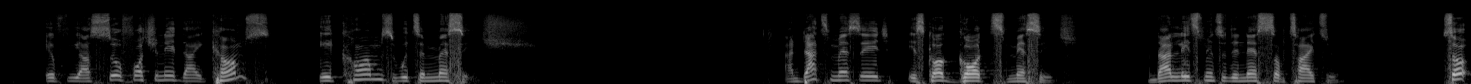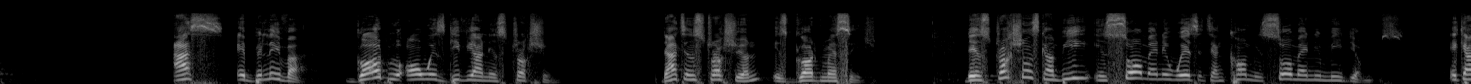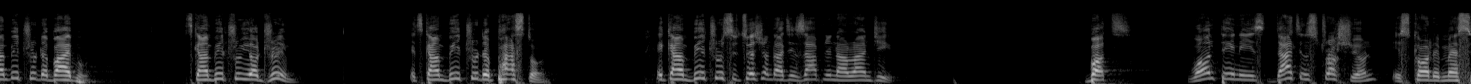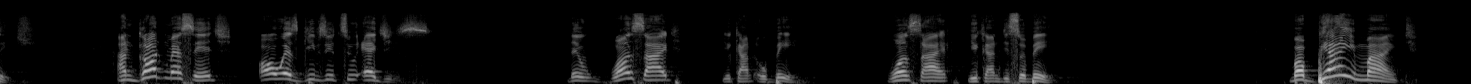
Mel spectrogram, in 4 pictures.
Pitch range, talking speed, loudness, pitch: 155-230 Hz, 120 wpm, -31 LUFS, 195 Hz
